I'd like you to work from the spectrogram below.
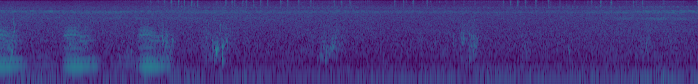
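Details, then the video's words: American bullfrog at a lake giving two low, throaty croaks in quick succession early on, then quieter lakeside ambience with a faint low hum, a constant shrill insect drone and occasional soft chirps. "Bullfrog Lake Audio Only - Nature Sounds"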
